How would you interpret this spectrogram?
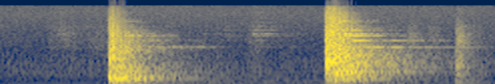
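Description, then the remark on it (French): A heavy bronze statuette, taken from a chest of drawers and thrown with full force at a man, strikes with two loud, sharp impacts about a second apart, each ringing briefly with a metallic clang, followed by a softer knock as the man falls head first against the door. No one speaks. “Alors, il prend une statuette en bronze qui est là sur la commode. Il la lui jette de tout son poids.”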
